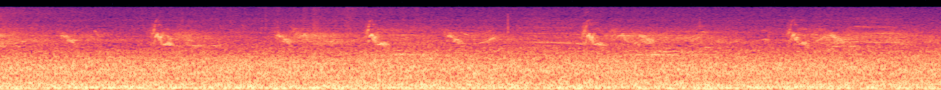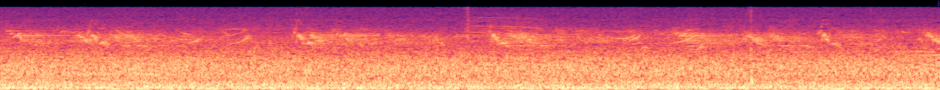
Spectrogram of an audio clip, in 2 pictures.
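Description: Outdoor ambience: small birds chirping, short high chirps repeated irregularly about once a second, over a faint steady background hum.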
